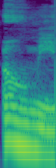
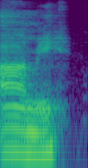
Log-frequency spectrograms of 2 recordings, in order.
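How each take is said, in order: First: The word starts with an 'oh' vowel. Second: The word starts with an 'ah' vowel. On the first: The speaker calls it right. "so it's just Omi instead of Ami" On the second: The speaker calls it wrong. "instead of Ami"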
